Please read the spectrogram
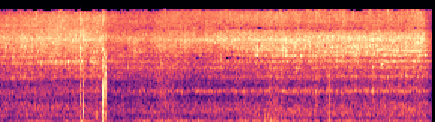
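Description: Chicken curry sizzling and bubbling steadily in a steel-plate-covered kadai over a wood fire, with two sharp clicks a fraction of a second apart just over a second in. The sound cuts off suddenly at the end.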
